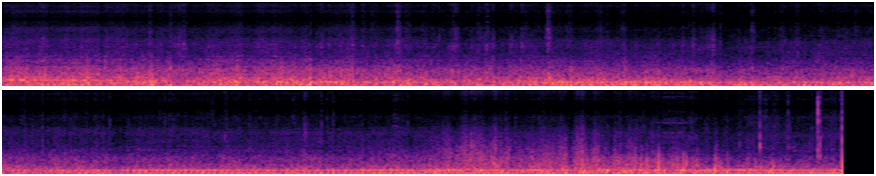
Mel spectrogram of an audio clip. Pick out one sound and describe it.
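A car engine drones loudly and steadily from inside the car.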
